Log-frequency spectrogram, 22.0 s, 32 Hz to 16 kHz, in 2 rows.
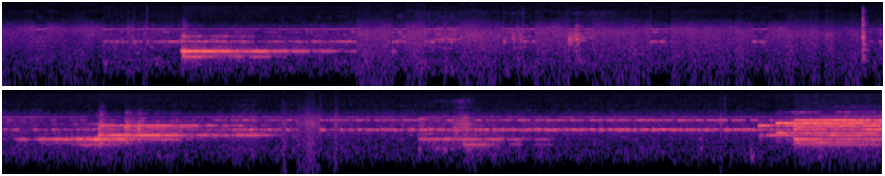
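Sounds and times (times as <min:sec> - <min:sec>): film music sustained tones: 0:11.1 - 0:22.0.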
